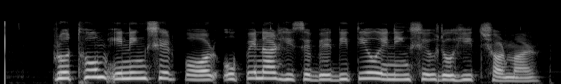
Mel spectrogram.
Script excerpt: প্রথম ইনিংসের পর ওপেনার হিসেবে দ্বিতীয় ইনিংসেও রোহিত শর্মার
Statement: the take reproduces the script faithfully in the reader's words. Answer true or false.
true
